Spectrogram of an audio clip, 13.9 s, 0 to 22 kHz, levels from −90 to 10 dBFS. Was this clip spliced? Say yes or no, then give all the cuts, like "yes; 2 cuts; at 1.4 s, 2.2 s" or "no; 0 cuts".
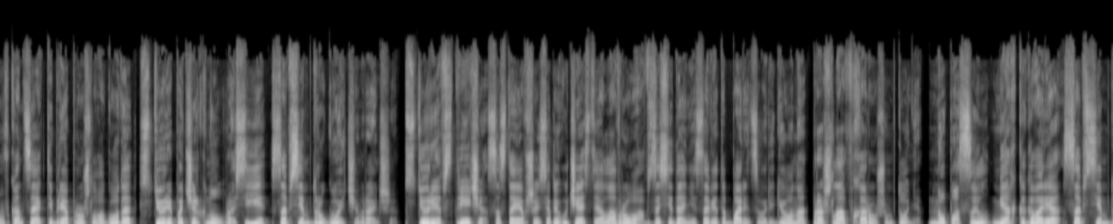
yes; 3 cuts; at 2.8 s, 5.1 s, 6.9 s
